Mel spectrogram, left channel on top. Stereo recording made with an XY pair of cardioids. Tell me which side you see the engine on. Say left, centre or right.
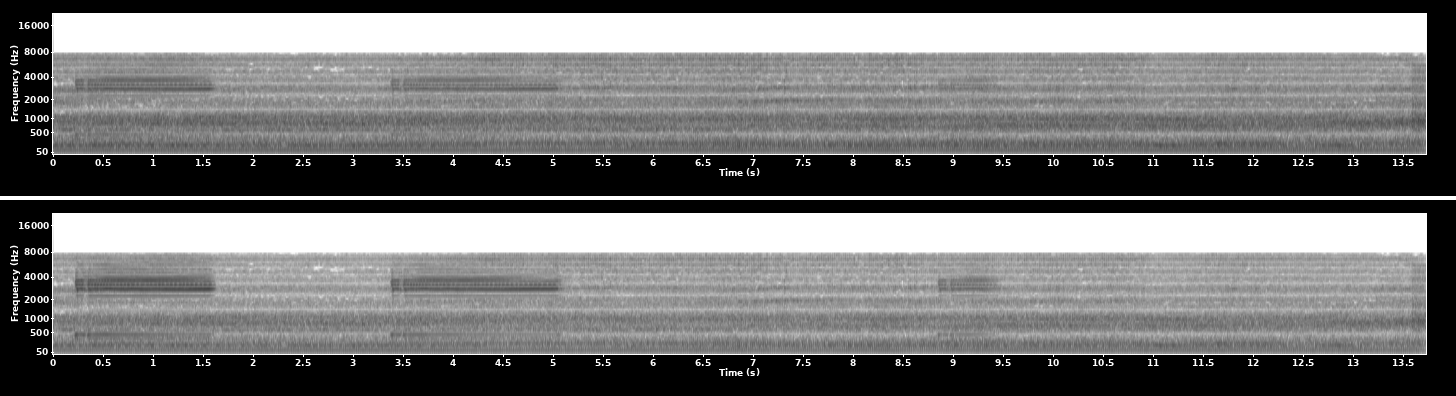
left.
